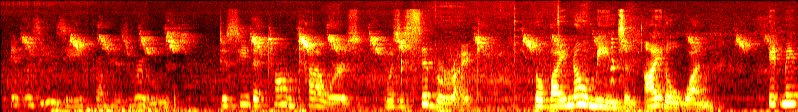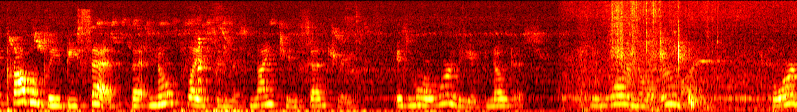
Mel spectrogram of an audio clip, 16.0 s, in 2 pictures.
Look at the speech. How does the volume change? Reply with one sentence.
The loudness of the speech goes up, then down.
